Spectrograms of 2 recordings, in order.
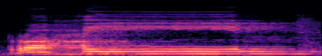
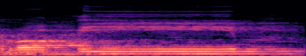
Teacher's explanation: Pengucapan mim disukunkan harus jelas, tapi tidak ditahan juga ya.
